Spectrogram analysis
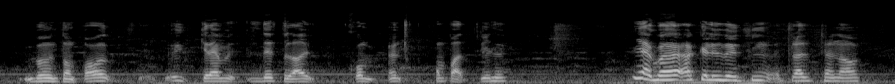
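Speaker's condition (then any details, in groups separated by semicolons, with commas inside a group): Cerebral palsy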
